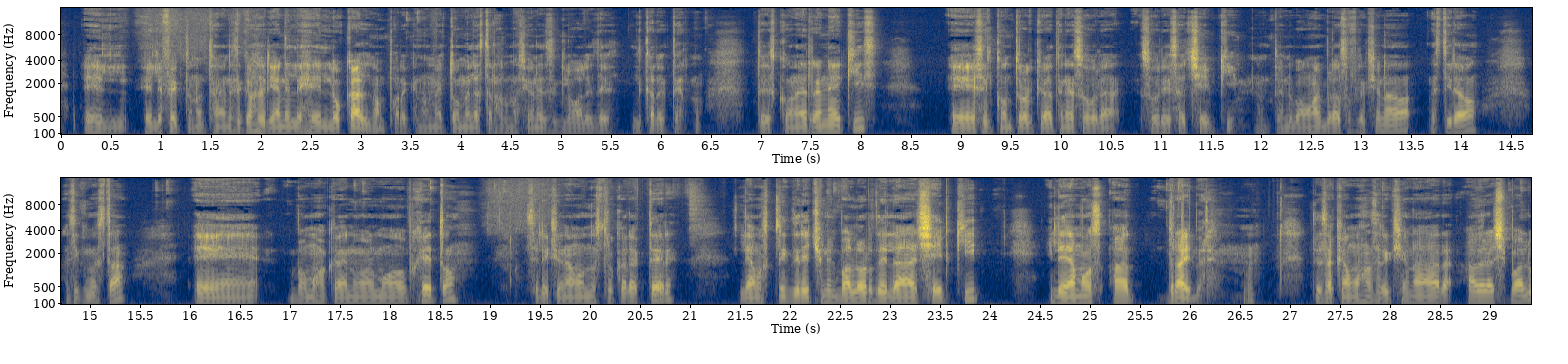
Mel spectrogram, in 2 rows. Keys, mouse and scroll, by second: 1.9 click, 6.3 r, 17.7-18.4 drag, 19.0 click, 22.4-29.4 right drag.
